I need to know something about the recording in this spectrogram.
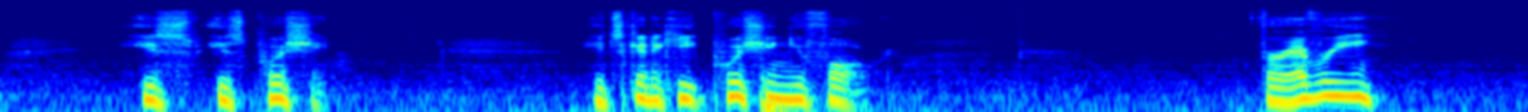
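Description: A middle-aged man speaks with animation, close by, in short bursts.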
